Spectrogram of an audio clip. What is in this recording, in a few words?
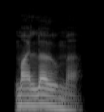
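"myeloma", British English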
